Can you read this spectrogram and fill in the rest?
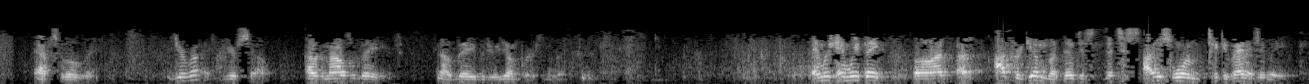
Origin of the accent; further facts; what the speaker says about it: United States; Like I'm from the United States.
